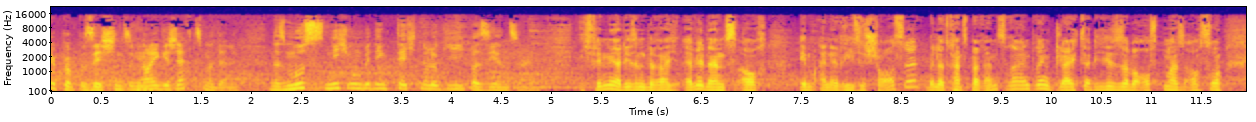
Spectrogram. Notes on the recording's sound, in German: Dieser Podcast wurde aufgenommen Live auf dem Global Peter Drucker Forum.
